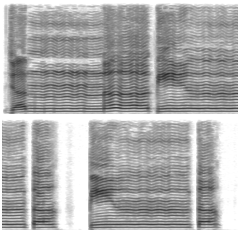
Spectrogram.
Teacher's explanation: Kita sembunyikan tanwin tu dan dengung nipis. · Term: ikhfa hakiki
